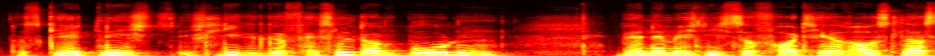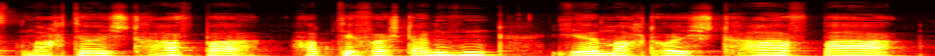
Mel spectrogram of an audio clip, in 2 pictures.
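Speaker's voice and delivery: high, officious voice of a captive; indignant policeman, threatening. Acted. Tied-up officer warns the boys of punishment, indignant.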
